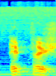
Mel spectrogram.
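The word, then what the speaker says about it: Loránd: was going to ask you beforehand how to pronounce the name of your University lauran lauran uh University in Budapest where he teaches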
